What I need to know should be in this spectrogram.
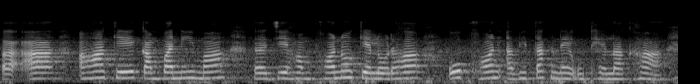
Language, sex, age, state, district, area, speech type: Maithili, female, 18-30, Bihar, Saharsa, rural, spontaneous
